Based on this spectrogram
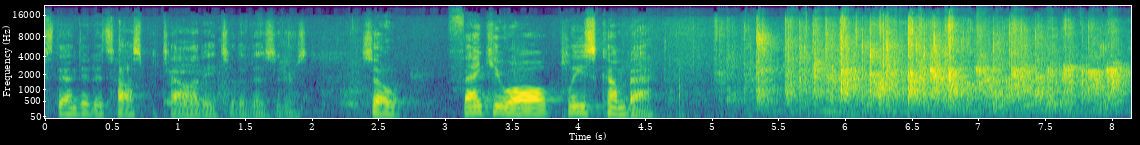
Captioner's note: applause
